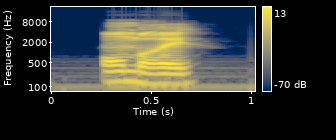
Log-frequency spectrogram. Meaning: to shade (put into the shade)
- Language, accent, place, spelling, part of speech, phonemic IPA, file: French, France, Lyon, ombrer, verb, /ɔ̃.bʁe/, LL-Q150 (fra)-ombrer.wav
